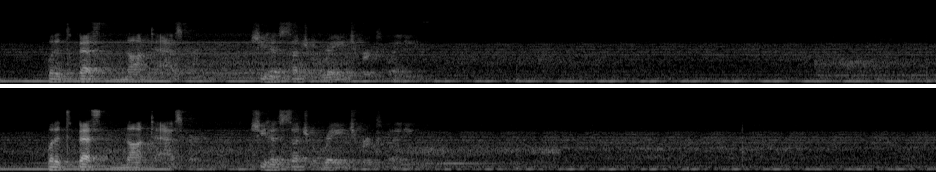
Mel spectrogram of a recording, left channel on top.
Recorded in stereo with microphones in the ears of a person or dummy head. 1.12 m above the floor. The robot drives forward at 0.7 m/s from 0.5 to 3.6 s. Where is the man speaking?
30° right (ahead or behind), 0.7 m; by 4.2 s 5° right (ahead or behind), 2.5 m.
